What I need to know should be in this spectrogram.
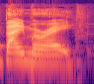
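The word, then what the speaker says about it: bain-marie: So apparently I've been saying this wrong the whole time. – Yeah, Bain Marie.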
